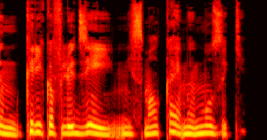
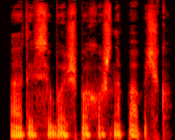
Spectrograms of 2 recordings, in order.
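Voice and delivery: quiet taunt; 8 dB quieter than usual. A narrator's reading. Дима taunting rival about his father, quietly. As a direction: drop it softly. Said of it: "вдруг сказал Дима".

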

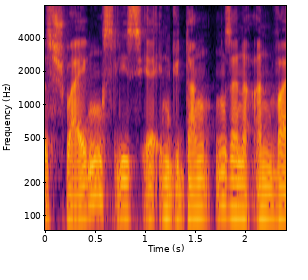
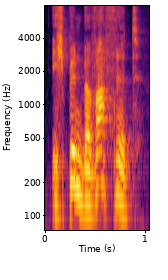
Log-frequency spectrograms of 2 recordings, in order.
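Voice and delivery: higher and louder, menacing; threatening cry; 11 semitones higher, 10 dB louder than usual. A narrator's reading. Grunja threatening the killers, higher and louder. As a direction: warn them off with the gun. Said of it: "rief sie drohend".

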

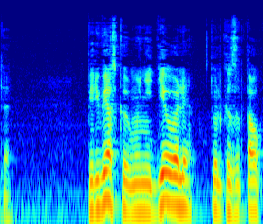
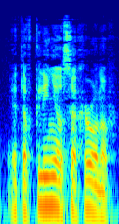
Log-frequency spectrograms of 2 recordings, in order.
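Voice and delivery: ordinary delivery

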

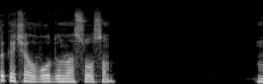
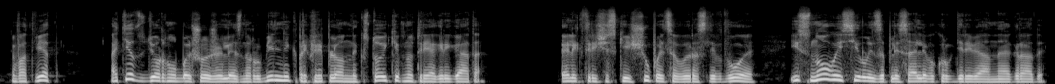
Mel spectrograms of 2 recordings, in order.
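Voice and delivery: usual speaking voice

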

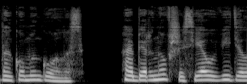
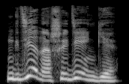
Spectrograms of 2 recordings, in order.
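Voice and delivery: louder, higher accusing question; crowd's raised-voice demand; demanding shout; 5 semitones higher, 3 dB louder than usual. A narrator's reading. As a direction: call out for what you're owed. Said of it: "кричали на него".

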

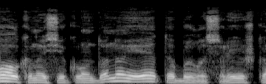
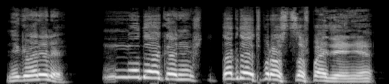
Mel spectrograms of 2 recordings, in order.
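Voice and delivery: brash reporter; 9 semitones higher, 8 dB louder than usual. Acted. Miller taunting the detective.

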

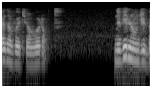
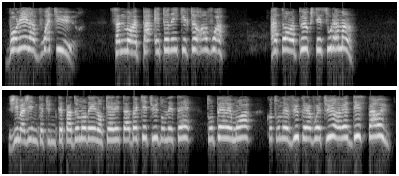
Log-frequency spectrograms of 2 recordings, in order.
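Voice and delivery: furious shrieking mother, much higher and louder; mother roaring through a magic letter at her son; Mrs Weasley howler; 11 semitones higher, 16 dB louder than usual. A narrator's reading. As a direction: scream it like a letter bellowing at a son. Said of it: "Un rugissement féroce".

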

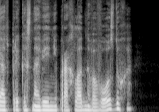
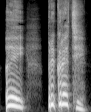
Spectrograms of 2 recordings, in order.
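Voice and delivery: higher, louder slow protest; breathless demand; 10 semitones higher, 4 dB louder, slower than usual. Acted. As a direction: demand it, still panting. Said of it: "Ещё тяжело дыша потребовала я".

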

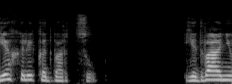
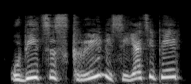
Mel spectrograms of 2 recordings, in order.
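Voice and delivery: louder, higher pleading protest; urgent protest; 5 semitones higher, 5 dB louder than usual. A narrator's reading. Captured Isidor claiming innocence to the adjutant, protesting urgently. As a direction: raise the voice to plead your case.

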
